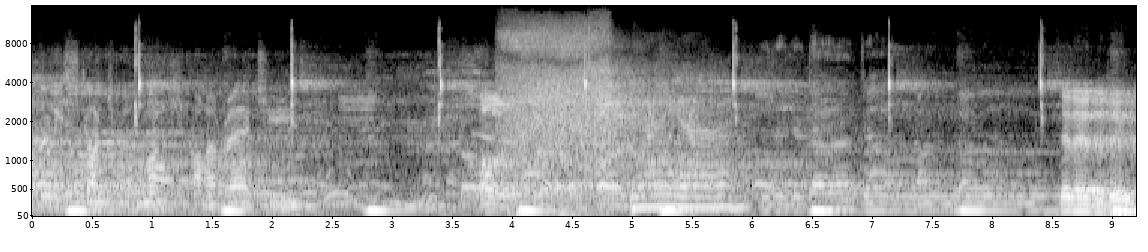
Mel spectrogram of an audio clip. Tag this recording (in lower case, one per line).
speech
music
